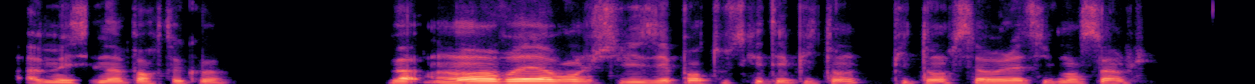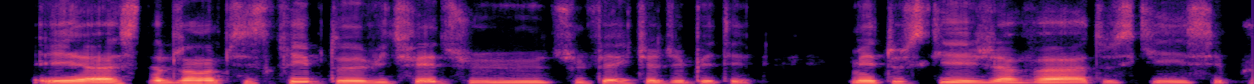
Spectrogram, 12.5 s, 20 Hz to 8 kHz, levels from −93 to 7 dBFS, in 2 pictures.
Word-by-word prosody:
Ah, - - -4
mais 105 -2 -1
c'est 105 +2 -12
n'importe 115 +1 -1
quoi. 110 0 -7 0.8
Bah - - +4
moi, 145 +8 +7
en 175 - +9
vrai, 170 +2 +10
avant 155 -2 +7
j'utilisais 130 -1 -5
pour 135 -1 -2
tout 160 - -18
ce 160 - -15
qui - - -7
était 135 - -7
Python. 145 +4 -7 0.2
Python, 145 +4 -4
c'est 150 - -6
relativement 125 0 -2
simple 140 +3 -5 0.7
et 120 0 +2
heu, 110 0 +5
si 125 - -8
tu 135 - -14
as - - +3
besoin 135 +2 0
d'un 135 - +2
petit 135 0 -13
script 145 0 -5
vite 120 -1 -1
fait, 140 +1 -3
tu 105 -6 -6
tu 115 - -15
le 115 - -11
fais - - -3
avec 135 -1 -6
ChatGPT, 115 -2 -6 0.5
mais 120 0 +1
tout 145 - -9
ce 145 - -9
qui 125 - -3
est 115 - -1
Java, 110 0 +1
tout 110 - -13
ce - - -10
qui 110 -1 -8
est - - -7
C+, 105 - -11
125 Hz, 235 wpm, -21 LUFS, 110-140 Hz, 0.8 s, vrai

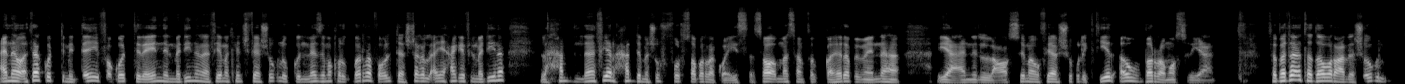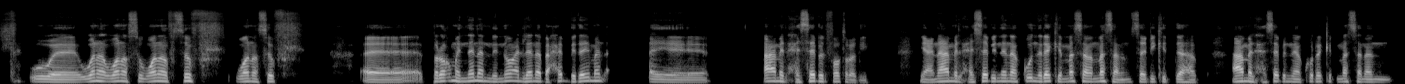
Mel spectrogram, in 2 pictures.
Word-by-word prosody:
أنا 150 +2 +6
وقتها 190 +4 +7
كنت 175 -1 -3
متضايق 145 +8 +1
فكنت 150 -2 -2
لإن 135 +5 +3
المدينة 140 +5 -2
اللي 155 - -2
أنا 130 - 0
فيها 145 +3 -1
ما 140 - -3
كانش 140 +1 -7
فيها 140 - -1
شُغل 155 +1 -5
وكنت 125 -2 -5
لازم 140 +3 -3
اخرج 135 -3 -4
برّه، 165 +4 +2
فقُلت 145 -1 -3
هاشتغل 150 -2 -1
أي 145 +1 0
حاجة 160 -1 +1
في 145 - -11
المدينة 170 +10 +1 0.4
لحد 160 -3 -3
اللي 130 +3 -3
أنا 155 - +4
فيها 190 +2 +4
لحد 160 -4 -1
ما - - -7
اشوف 145 -1 -7
فرصة 140 - -2
برّه - - -1
كويسة، - - -7
سواء 135 -2 +5
مثلًا 125 -2 -4
في 110 - -11
القاهرة 130 +4 0
بما 115 -2 -1
إنّها 115 -2 0 0.4
يعني 110 +2 +1
العاصمة 110 +5 -1
وفيها 125 +2 +1
شُغل 130 +3 -5
كتير، 170 +4 +1
أو 160 -1 +2
برّه 135 -2 +2
مصر 110 -1 -5
يعني، - - -6 0.5
فبدأت 170 +5 +6
ادوّر 160 +1 +6
على 120 -1 +3
شُغل، 150 +4 -4 0.5
و - - -9 0.4
وأنا 150 +7 +3
وأنا 150 +2 +3
ص 145 - -6
وأنا 145 +2 +3
في 140 - -10
صفر 160 -3 -3
وأنا 135 +1 +2
صفر 130 +2 -4 0.6
آآ 110 -1 +1
برغم 155 +3 +2
إن 145 +1 -1
أنا 170 +1 +3
من 140 -4 -5
النوع 160 +5 0
اللي 140 -2 +1
أنا 145 - +2
باحب 155 +2 -2
دايمًا 160 +5 +1 0.5
آآ 105 -3 -3 0.6
اعمل 145 -2 +4
حساب 145 +8 +2
الفترة 135 -6 -3
دي، 95 -1 -15 0.5
يعني 110 +2 +1
اعمل 140 -4 +3
حسابي 145 +7 +1
إن 145 - -4
أنا 145 -1 +3
اكون 150 +1 -2
راكن 145 -2 +3
مثلًا، 145 -1 +2
مثلًا 130 -6 0
سبيكة 120 0 -3
دهب، 105 -2 +1 0.4
اعمل 140 -1 +5
حساب 135 +7 -2
إنّي 130 -3 -4
أكون 120 +4 -5
راكن 135 - -3
مثلًا 120 -4 -4
140 Hz, 200 wpm, -24 LUFS, 120-150 Hz, 0.6 s, وقتها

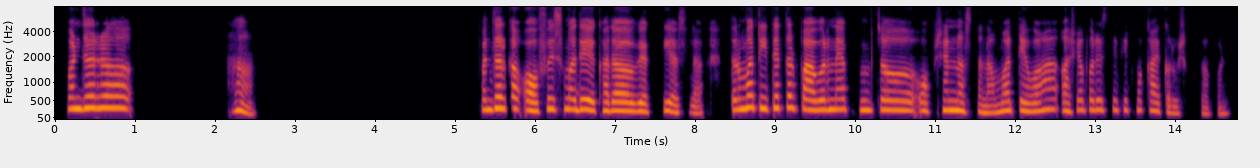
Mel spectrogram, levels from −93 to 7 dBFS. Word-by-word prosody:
पण 295 0 +4
जर 310 +1 +4
अ 315 0 +4 1.5
हां. 215 -9 -2 2.8
पण 260 0 +1
जर 300 +2 +5
का 300 - +4 0.2
ऑफिसमध्ये 270 +3 +2
एखादा 235 0 +1 0.2
व्यक्ती 220 +2 -2
असला, 190 -4 -7 0.4
तर 265 +1 -1
मग 305 +3 +5
तिथे 300 0 +2
तर 315 -1 +2
पॉवर 260 -1 +4
नॅपचं 255 -2 -1 0.2
ऑप्शन 255 +4 -1
नसतं 210 -3 -2
ना? 185 0 -4
मग 225 +5 -1
तेव्हा 235 +4 -1
अशा 255 +4 -6
परिस्थितीत 255 -1 -6
मग 250 - -8
काय 235 -2 -3
करू 175 -3 -9
शकतो 170 -1 -19
आपण? 155 +1 -17
250 Hz, 120 wpm, -22 LUFS, 220-270 Hz, 2.8 s, जर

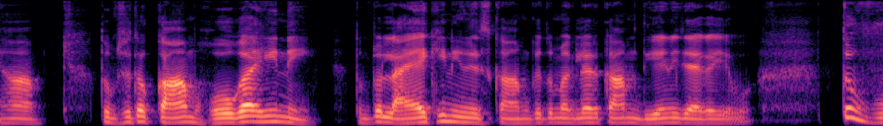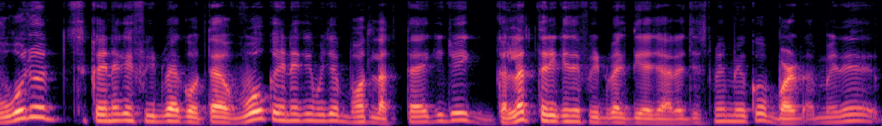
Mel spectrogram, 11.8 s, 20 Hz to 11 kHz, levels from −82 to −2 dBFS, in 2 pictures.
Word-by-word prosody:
"हाँ, 110 -1 -4 0.4
तुमसे 130 0 -4
तो 145 - +2
काम 130 +2 +6
होगा 120 +5 +6
ही 145 0 +3
नहीं, 110 -10 -5 0.3
तुम 110 - -11
तो 140 - +1
लायक 120 0 +3
ही 155 - 0
नहीं 145 -3 -1
हो 125 - -1
इस 115 -3 -4
काम 110 0 -3
के, 120 - -6
तुम 120 0 -5
अगले 120 +1 -2
बार 120 - 0
काम 115 0 0
दिया 110 +2 -2
ही - - -1
नहीं 120 - -3
जाएगा" 105 -1 +1
ये 105 - -6
वो। - - -13 0.6
तो 250 - +3
वो 140 - +2
जो 260 0 +2 0.3
कहीं 165 -1 +2
न 170 - 0
कहीं 175 - 0
फ़ीडबैक 155 -2 +1
होता 135 0 +2
है 130 - +6
वो 125 - +4
कहीं 185 -4 0
न 170 - -1
कहीं 170 0 -5
मुझे 165 +1 -2
बहुत 140 -3 -3
लगता 135 - -2
है 135 - +1
कि 160 - -7
जो 180 - -1
एक 145 - -3
गलत 190 -1 +3
तरीक़े 155 -3 +2
से 145 - 0
फ़ीडबैक 125 -3 -4
दिया 115 0 -2
जा 110 - -2
रहा 105 - -3
है, - - -5
जिसमें 120 +8 -9
मेरे 150 -1 -4
को 175 +4 -3
बर 110 -7 +1
मेरे 135 +8 -6
130 Hz, 300 wpm, -22 LUFS, 115-155 Hz, 0.6 s, काम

